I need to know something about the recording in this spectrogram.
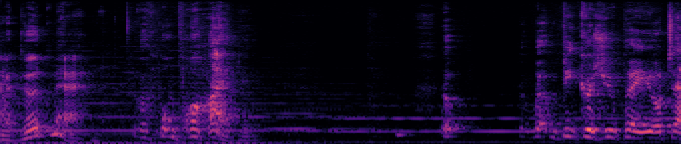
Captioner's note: laughing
